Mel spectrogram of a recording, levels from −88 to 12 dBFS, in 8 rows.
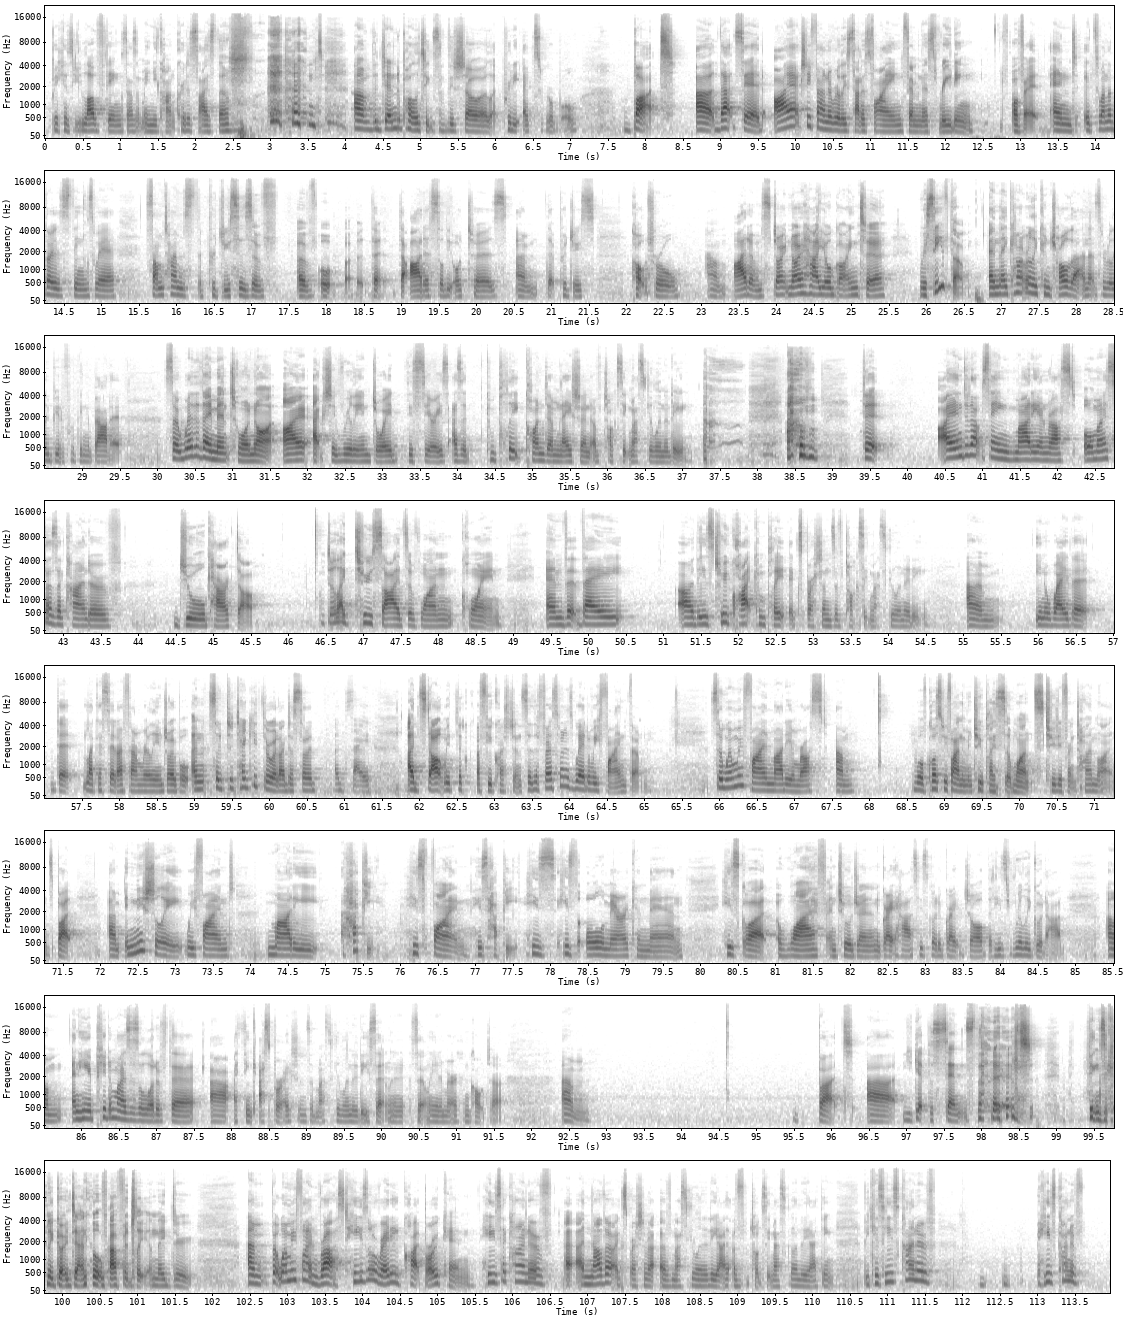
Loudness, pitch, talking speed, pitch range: -29 LUFS, 165 Hz, 160 wpm, 150-195 Hz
